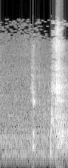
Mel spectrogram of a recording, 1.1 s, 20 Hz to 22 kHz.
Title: Photic sneezes 2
